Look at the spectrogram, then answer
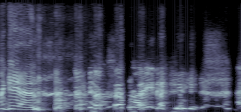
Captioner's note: laughter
